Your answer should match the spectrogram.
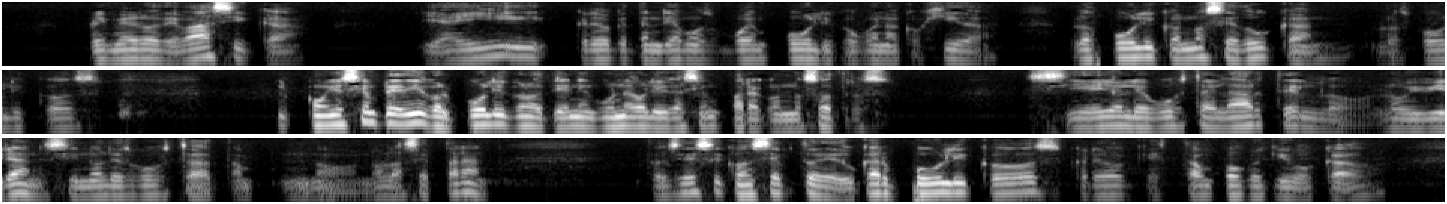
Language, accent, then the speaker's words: Spanish; Chile; now in Ecuador; cabe recordar que soy chileno, me crié en una dictadura y en ese marco histórico encontré la danza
